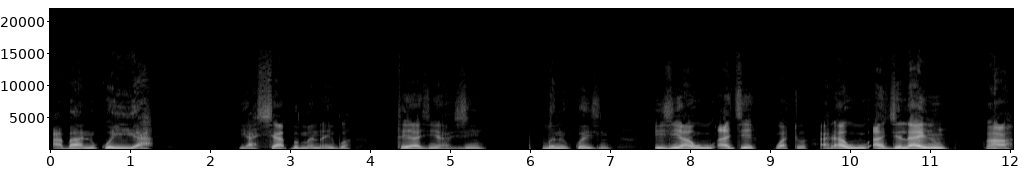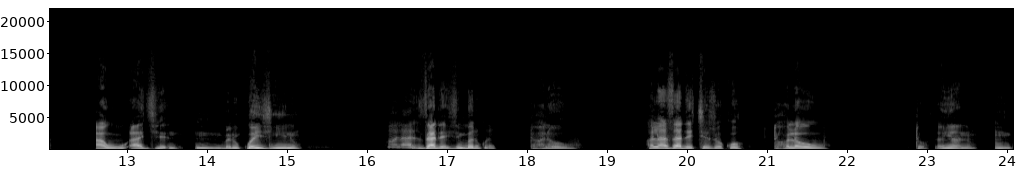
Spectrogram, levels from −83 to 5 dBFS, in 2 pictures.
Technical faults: channel delay (comb filtering)

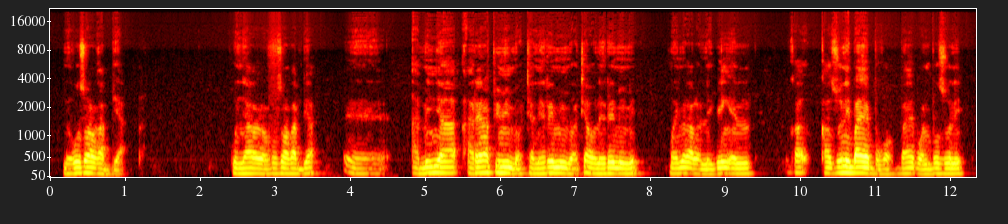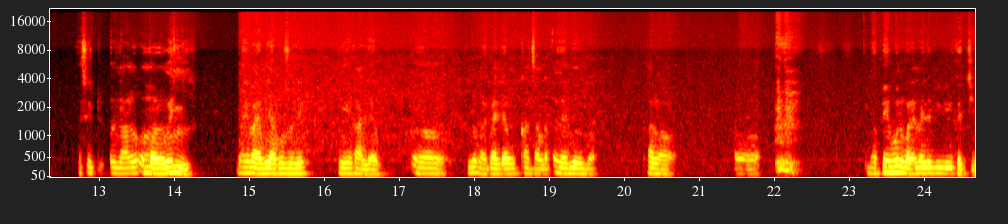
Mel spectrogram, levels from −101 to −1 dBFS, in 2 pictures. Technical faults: speech cut by the noise suppressor; noise suppressor catching up

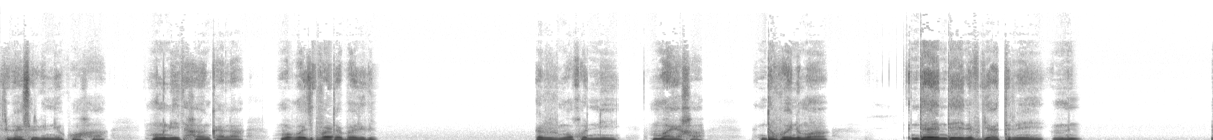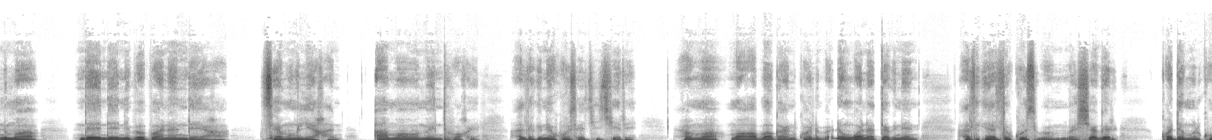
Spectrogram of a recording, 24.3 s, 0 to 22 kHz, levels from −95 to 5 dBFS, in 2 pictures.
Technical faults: short concealed packet loss; long network dropout

